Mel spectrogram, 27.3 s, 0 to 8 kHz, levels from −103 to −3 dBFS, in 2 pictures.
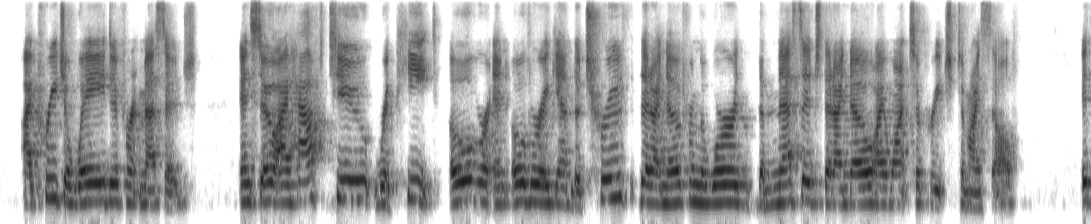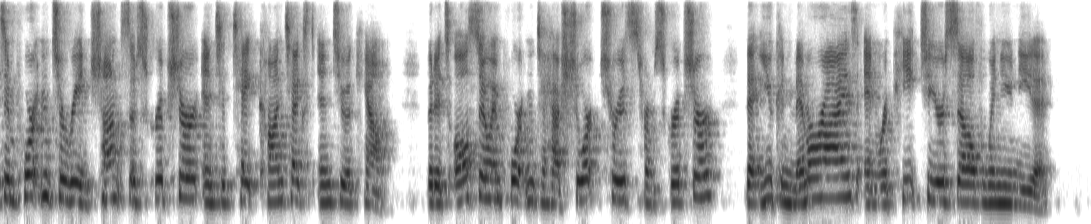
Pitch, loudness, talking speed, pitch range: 200 Hz, -24 LUFS, 155 wpm, 190-230 Hz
